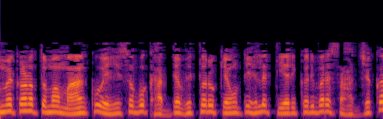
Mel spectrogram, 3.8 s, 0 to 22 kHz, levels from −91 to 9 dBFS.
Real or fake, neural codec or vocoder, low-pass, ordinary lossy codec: fake; codec, 16 kHz, 16 kbps, FreqCodec, larger model; 7.2 kHz; MP3, 24 kbps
